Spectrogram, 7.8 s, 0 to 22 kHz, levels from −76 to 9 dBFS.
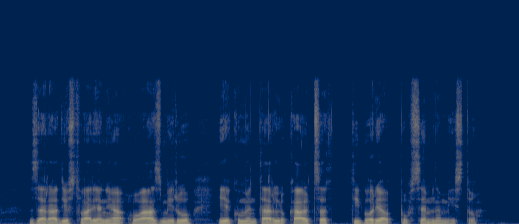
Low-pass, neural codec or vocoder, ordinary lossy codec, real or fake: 14.4 kHz; none; none; real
